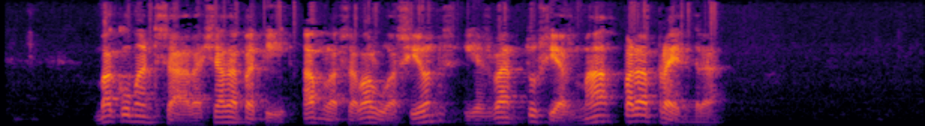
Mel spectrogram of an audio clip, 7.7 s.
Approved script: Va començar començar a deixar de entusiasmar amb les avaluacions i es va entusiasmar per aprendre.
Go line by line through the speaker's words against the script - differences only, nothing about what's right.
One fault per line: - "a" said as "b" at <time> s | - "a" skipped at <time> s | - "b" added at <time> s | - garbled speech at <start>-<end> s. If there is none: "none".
- "començar" skipped at 1.5 s
- "entusiasmar" said as "patir" at 2.0 s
